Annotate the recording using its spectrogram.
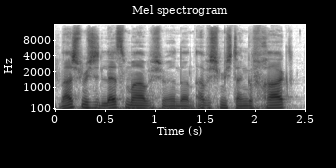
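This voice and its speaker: A young man co-hosting a podcast in a relaxed, rambling way, mixing English slang into his German. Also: lowish voice, quick pace, dry recording. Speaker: podcast co-host. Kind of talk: casual chat.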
